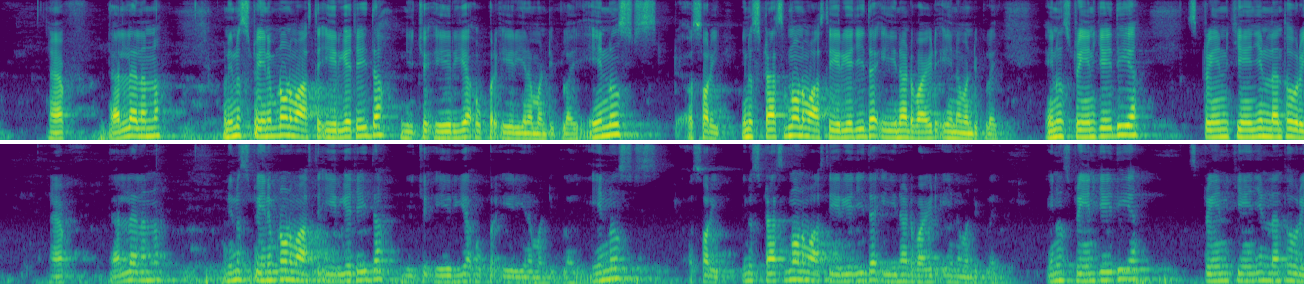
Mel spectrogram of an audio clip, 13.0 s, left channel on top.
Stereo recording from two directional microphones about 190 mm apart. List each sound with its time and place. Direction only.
0.4 s a man's voice: 60° left (ahead or behind)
